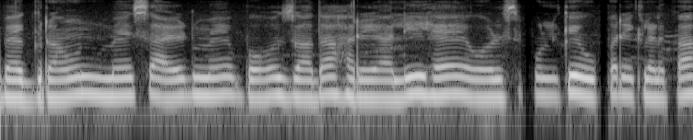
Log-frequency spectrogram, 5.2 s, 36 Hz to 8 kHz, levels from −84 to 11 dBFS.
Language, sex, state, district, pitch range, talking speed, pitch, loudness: Hindi, female, Bihar, Kaimur, 185-200 Hz, 175 wpm, 195 Hz, -15 LUFS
